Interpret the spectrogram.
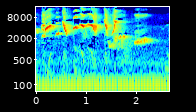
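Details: Female Oriental magpie-robin singing in a wild-bird style, kept as a lure bird: a quick run of bright, varied whistled notes and sharp slurred phrases, ending in lower, softer warbles; steady low hum underneath.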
